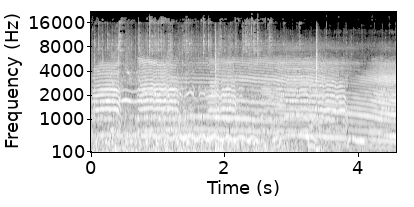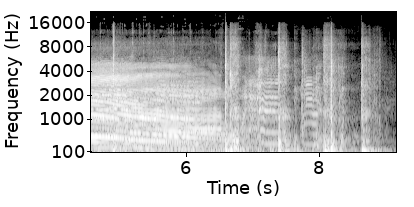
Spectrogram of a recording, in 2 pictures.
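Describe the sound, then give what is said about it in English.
A cattle herd stampede sound effect plays under loud, excited shouting voices, and heavy, irregular hoof thuds grow louder toward the end. “a stampede! Oh, no! There they go! Turn them, boys! Turn them, boys! They're heading for the cliff!”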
